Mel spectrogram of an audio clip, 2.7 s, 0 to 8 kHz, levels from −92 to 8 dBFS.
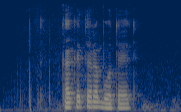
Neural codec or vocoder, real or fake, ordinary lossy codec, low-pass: none; real; none; 7.2 kHz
